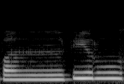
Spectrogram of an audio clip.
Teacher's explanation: فنفرو میں بھی نون ساکن کا قاعدہ اخفا حقیقی ہے، 2 کاؤنٹ کرنا ہے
